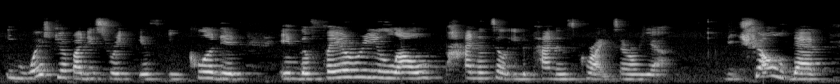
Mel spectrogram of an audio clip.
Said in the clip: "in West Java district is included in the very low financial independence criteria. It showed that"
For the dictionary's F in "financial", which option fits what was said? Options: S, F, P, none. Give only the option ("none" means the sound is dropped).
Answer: P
